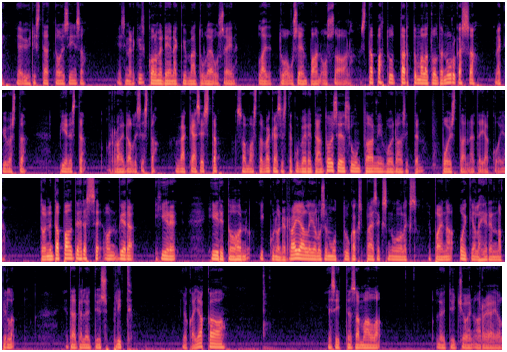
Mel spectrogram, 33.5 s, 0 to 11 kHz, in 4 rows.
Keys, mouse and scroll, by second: 4.9 click, 13.2 click, 25.0 right click, 27.2 click, 31.9 right click, 32.9 click.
